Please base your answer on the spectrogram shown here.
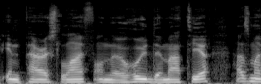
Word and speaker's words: Rue des Martyrs: The only Street in Paris life on the rud de Mar how's my pronunciation James that's pretty pretty good you say it always sounds better from a from a native it's the rud de Mar I've actually got a question for you um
